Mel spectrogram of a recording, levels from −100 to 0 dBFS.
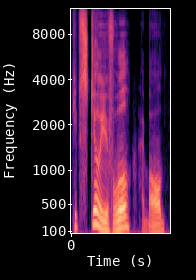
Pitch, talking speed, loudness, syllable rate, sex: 125 Hz, 180 wpm, -17 LUFS, 4.2 syllables/s, male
